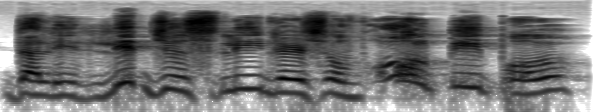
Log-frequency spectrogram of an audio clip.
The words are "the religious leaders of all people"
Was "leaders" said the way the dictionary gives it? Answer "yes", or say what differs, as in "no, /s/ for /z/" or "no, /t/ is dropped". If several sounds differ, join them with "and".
no, /s/ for /z/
